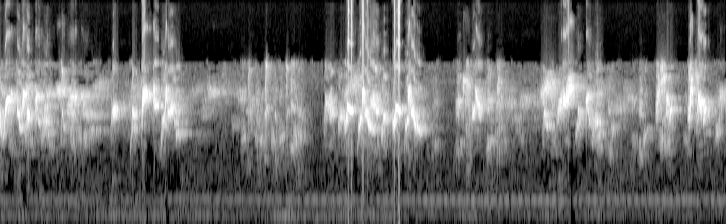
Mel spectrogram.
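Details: Red-whiskered bulbul in a cage in Singapore, kept in Thai fashion, delivering bubbly, slurred whistled phrases roughly every second, with a few sharp ticks and a faint constant hum behind.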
